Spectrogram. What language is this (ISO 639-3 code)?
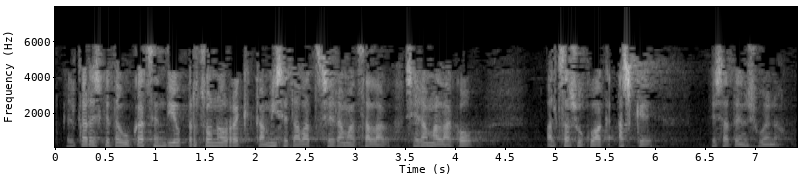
eus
